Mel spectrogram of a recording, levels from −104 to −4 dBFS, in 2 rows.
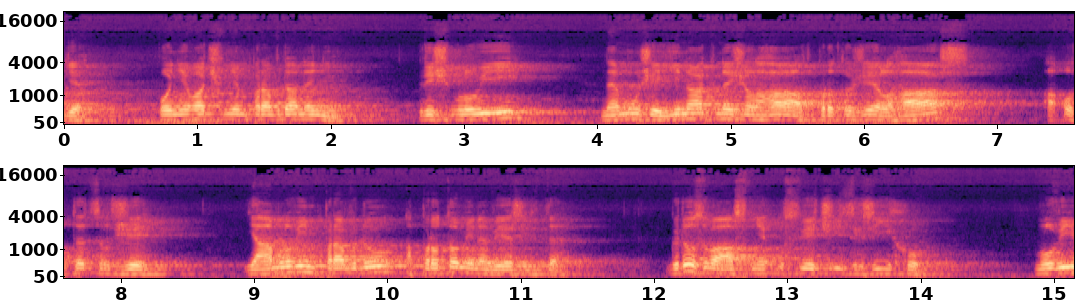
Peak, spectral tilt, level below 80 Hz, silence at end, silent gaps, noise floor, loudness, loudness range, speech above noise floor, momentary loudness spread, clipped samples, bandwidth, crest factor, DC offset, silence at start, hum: -4 dBFS; -5.5 dB/octave; -50 dBFS; 0 s; none; -51 dBFS; -21 LUFS; 3 LU; 31 dB; 16 LU; under 0.1%; 19.5 kHz; 18 dB; under 0.1%; 0 s; none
